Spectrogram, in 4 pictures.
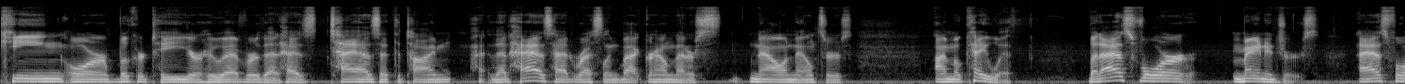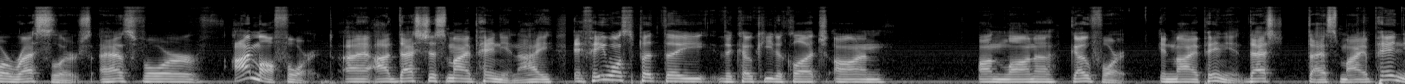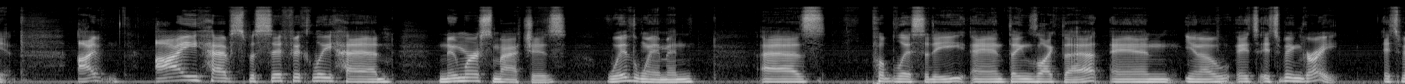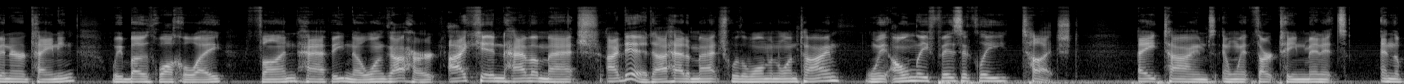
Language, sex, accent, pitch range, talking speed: English, male, American, 115-135 Hz, 140 wpm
